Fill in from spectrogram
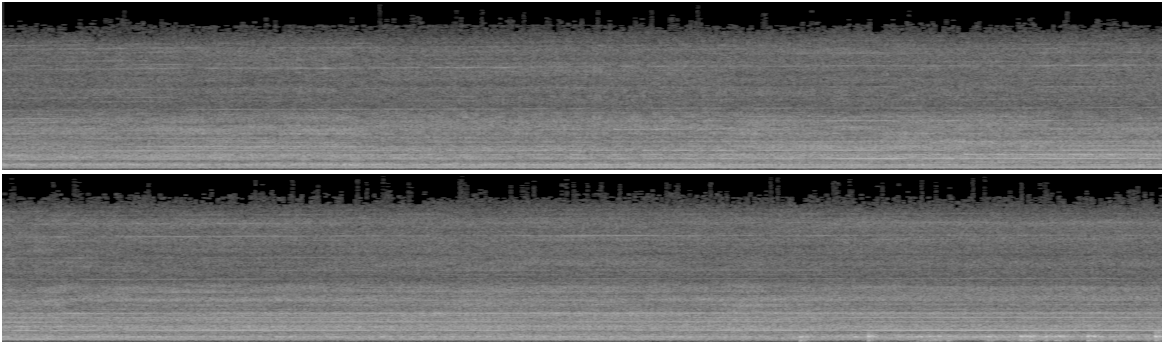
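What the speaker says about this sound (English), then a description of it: "So we'll just give it a blast with the heat gun." A heat gun blows steadily on a decoupaged tin can, giving a loud, constant, close whooshing roar that keeps going without a break. Near the end there is a faint knock of handling.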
